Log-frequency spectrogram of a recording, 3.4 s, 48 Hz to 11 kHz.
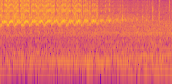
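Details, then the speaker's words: Machining the kicker gear ratchet plate on a 1957-70 Harley Ironhead XL: a shrill chattering squeal for about two seconds, then a quieter even cut once the carbide bit tip broke off; now cutting smoothly. "See much better it cuts now? Probably broke the tip off."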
